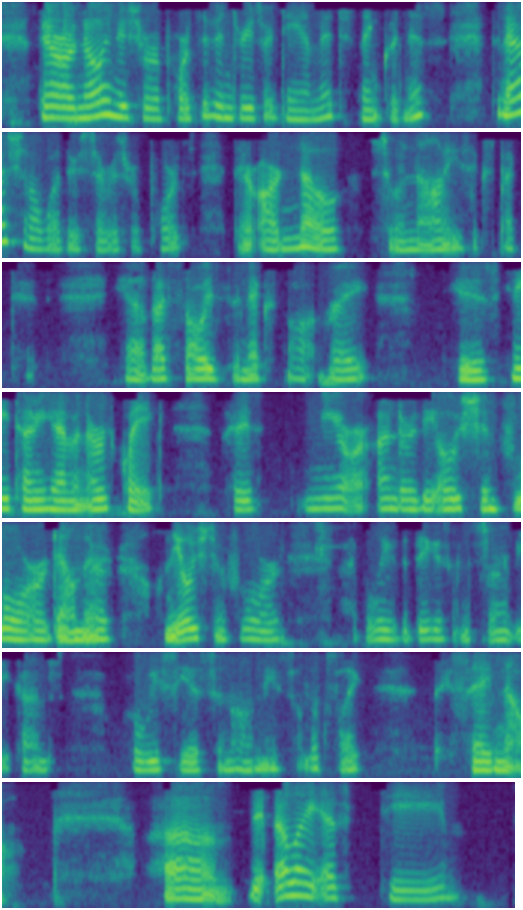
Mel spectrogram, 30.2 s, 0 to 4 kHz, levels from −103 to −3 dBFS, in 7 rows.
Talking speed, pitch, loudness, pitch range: 140 wpm, 180 Hz, -26 LUFS, 165-200 Hz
